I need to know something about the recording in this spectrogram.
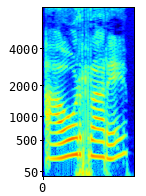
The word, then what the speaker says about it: ahorraré: This H is silent, so don't pay attention to it. Then the WR. Ahorraré. Ahorraré.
